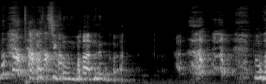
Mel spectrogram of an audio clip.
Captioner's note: laughs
